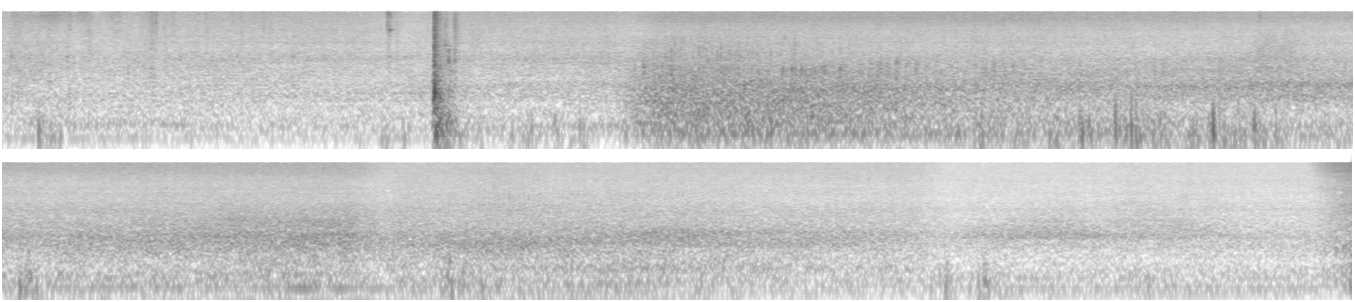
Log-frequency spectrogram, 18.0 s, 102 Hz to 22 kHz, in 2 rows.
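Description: A single sharp click about three seconds in, typical of a door latch opening. From about four seconds, the Chevrolet Silverado 2500HD's 6.6-litre V8 gas engine idling steadily, louder for several seconds and then quieter.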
